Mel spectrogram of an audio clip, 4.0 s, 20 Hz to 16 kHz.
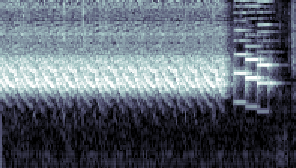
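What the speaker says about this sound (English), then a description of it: "I set the alarm, so here you go." A Wsdcam 113dB wireless vibration-sensor bike alarm blares close up with a loud, steady high-pitched electronic siren tone, then switches to a quick warbling chirp pattern before stopping.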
